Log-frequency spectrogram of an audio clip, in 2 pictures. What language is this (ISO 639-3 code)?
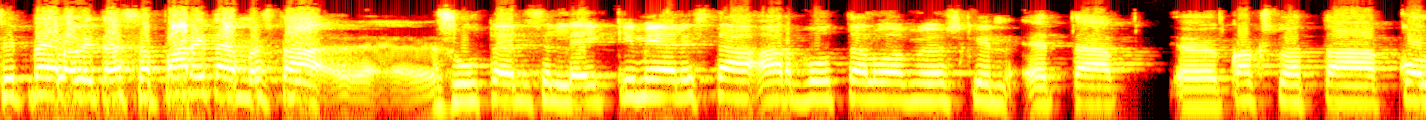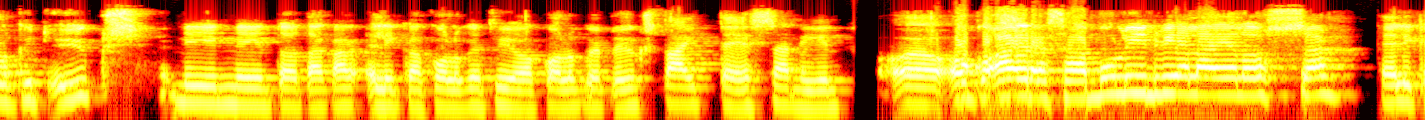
fin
